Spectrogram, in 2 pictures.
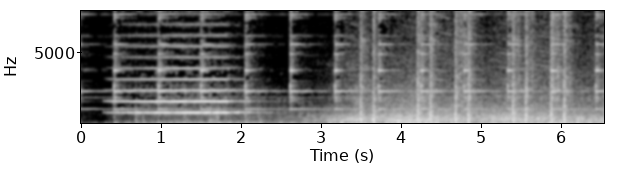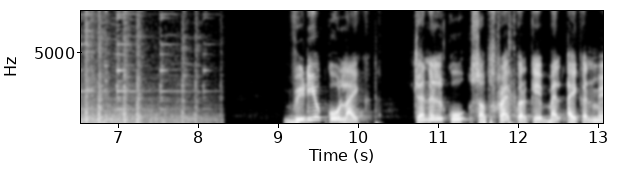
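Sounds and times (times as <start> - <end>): train passing with wheel clicks: 0.0 - 8.4
train horn blast: 0.3 - 2.4.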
